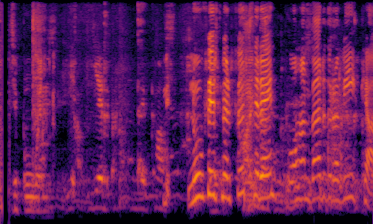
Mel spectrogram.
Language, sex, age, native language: Icelandic, female, 50-59, Icelandic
